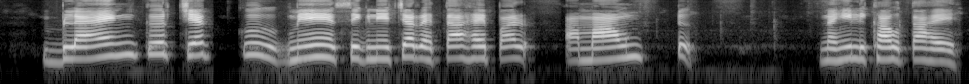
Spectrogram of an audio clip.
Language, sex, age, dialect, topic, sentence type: Hindi, female, 18-24, Kanauji Braj Bhasha, banking, statement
